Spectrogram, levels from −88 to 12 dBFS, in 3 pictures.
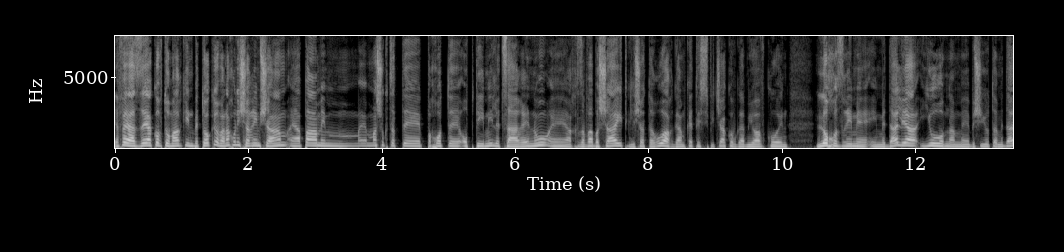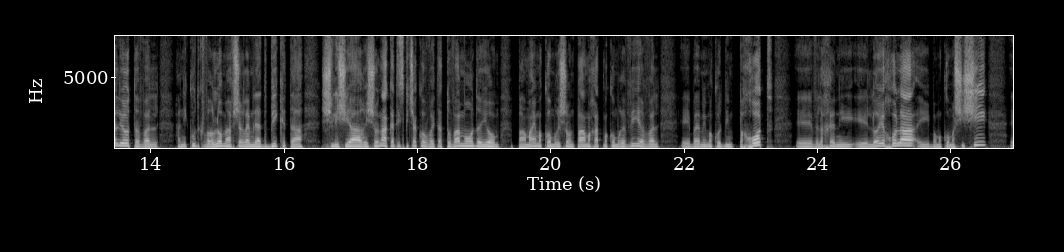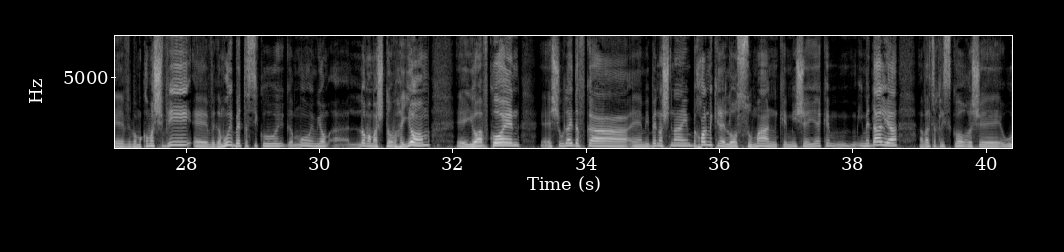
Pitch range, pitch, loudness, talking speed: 145-190 Hz, 165 Hz, -20 LUFS, 150 wpm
